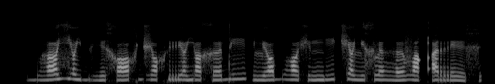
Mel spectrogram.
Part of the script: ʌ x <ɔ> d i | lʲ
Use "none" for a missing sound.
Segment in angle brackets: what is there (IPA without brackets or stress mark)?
ə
